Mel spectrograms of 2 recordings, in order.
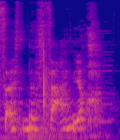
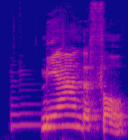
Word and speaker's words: Neanderthal: It's not Nathaniel. Neanderthal. That's how you say it.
